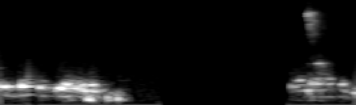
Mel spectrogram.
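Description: Faint cooing of a pigeon, one short coo of under a second, heard over the video call's audio.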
